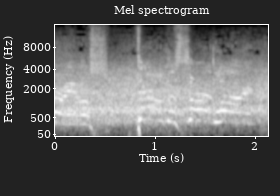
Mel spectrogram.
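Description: Television play-by-play announcer's raised voice calling the run over steady stadium crowd noise.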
